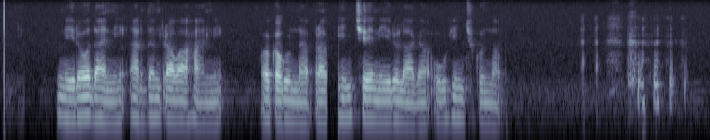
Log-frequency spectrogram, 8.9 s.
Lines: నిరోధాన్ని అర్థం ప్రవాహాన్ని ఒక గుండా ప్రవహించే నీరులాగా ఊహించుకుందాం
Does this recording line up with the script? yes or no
yes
